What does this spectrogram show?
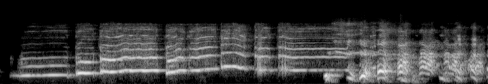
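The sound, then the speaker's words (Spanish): A voice imitates a blaring baseball stadium entrance trumpet fanfare: a run of loud, held brassy notes stepping upward, then a quick burst of choppy, staccato blasts. “¿Cómo son? las trompetas?”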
